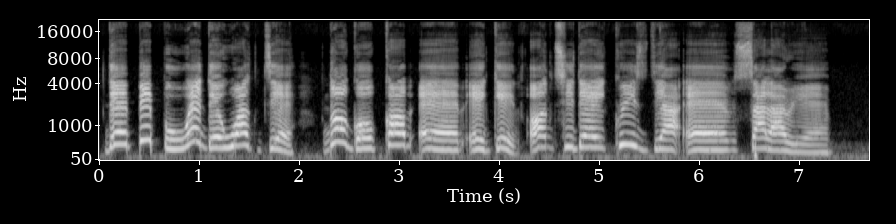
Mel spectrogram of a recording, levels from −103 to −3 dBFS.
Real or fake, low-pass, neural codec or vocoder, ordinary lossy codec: fake; none; vocoder, 48 kHz, 128 mel bands, Vocos; none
